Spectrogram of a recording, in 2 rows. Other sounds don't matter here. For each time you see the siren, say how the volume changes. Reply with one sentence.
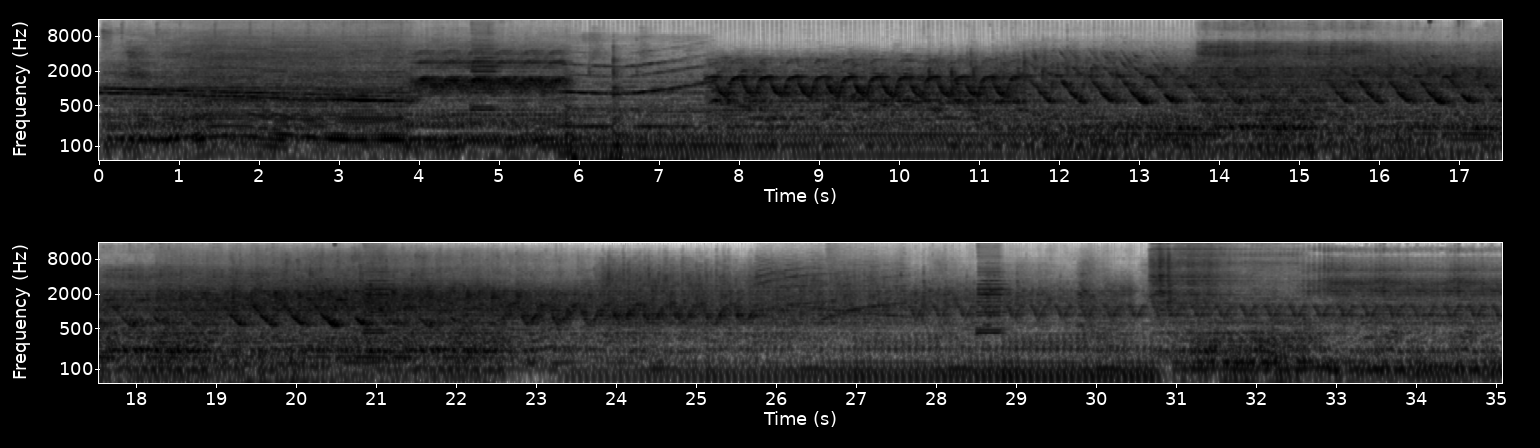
You can hear the siren from 0.0 to 35.0 s, getting quieter.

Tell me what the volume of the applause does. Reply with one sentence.
The loudness of the applause goes up, then down.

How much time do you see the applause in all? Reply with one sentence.
The applause can be heard for 20 seconds in total.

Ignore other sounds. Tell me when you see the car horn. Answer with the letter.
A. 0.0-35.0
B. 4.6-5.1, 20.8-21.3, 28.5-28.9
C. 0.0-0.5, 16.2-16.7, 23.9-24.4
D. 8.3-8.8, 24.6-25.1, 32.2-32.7
B.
